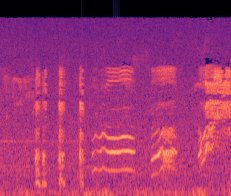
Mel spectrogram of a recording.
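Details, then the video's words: Newborn baby monkey Lori, left alone by its mother and hungry for milk, crying loudly: short harsh chirps, then sustained tonal whines with stacked harmonics that waver and rise, ending in a rough higher squeal. "CRYING SO LOUDLY AND ANGRY MOMMY LEAVE BABY ALONE"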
